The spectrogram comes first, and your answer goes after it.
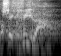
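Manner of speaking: "Chick-fil-A" said as "chick-fee-la"; mispronounced brand name. Retold or imitated. Cousin naming the new place, mispronouncing "Chick-fil-A" as "chick-fee-la". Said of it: "What you mean Chick-fil-A?".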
